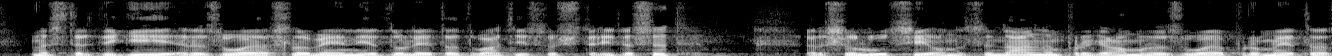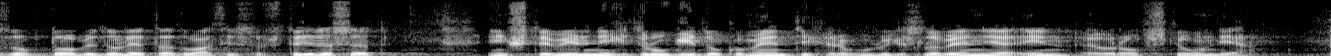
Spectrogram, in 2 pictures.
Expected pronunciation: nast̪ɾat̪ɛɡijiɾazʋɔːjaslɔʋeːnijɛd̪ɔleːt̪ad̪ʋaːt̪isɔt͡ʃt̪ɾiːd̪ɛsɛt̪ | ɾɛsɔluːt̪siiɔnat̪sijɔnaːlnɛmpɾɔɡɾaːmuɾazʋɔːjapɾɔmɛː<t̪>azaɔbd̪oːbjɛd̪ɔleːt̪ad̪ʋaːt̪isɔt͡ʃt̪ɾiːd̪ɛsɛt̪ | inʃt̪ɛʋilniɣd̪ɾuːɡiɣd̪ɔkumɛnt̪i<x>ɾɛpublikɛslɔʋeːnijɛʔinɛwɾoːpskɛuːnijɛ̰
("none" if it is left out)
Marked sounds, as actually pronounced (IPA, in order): t̪, x

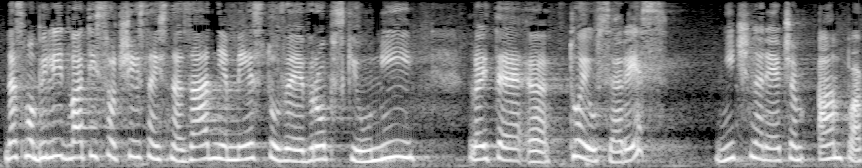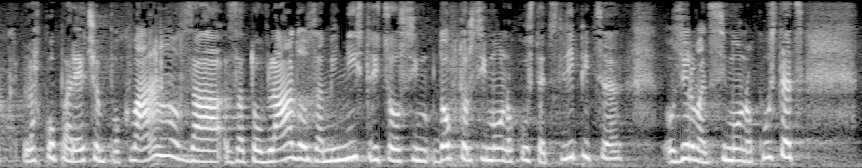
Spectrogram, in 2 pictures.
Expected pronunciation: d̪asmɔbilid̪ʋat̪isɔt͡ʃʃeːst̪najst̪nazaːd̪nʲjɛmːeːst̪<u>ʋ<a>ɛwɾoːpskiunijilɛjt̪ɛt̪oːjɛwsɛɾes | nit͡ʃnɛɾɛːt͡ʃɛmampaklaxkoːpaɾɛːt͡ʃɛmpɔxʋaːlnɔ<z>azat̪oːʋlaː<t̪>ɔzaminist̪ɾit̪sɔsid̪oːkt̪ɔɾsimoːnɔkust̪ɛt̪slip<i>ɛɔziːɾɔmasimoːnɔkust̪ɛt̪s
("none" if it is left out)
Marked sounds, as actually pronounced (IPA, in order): u, ə, z, d̪, i

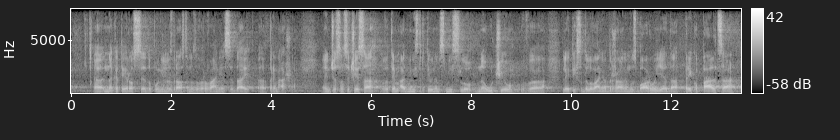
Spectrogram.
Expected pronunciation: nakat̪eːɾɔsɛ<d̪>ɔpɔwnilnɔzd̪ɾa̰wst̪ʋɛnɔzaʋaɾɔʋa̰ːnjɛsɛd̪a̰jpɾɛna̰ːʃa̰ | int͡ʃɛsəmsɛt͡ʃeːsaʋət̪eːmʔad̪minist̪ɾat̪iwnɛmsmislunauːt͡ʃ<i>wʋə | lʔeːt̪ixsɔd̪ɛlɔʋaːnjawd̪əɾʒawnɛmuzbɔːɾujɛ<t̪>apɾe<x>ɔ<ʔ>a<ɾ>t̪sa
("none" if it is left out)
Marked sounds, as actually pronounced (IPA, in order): d̪, i, d̪, k, p, l

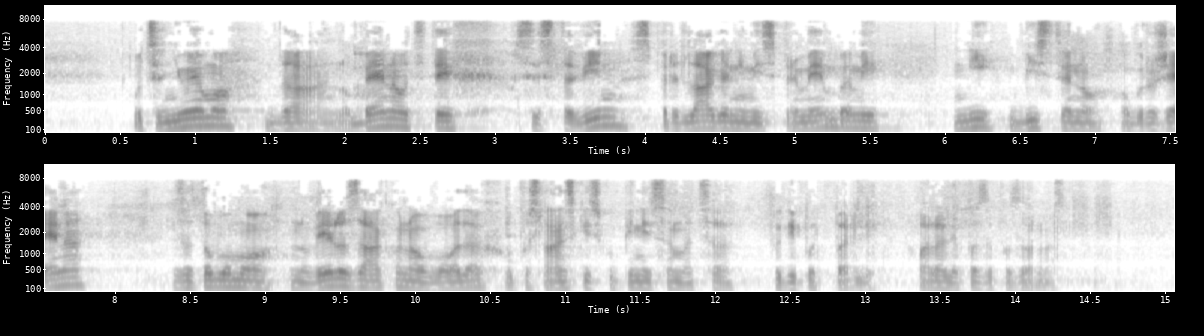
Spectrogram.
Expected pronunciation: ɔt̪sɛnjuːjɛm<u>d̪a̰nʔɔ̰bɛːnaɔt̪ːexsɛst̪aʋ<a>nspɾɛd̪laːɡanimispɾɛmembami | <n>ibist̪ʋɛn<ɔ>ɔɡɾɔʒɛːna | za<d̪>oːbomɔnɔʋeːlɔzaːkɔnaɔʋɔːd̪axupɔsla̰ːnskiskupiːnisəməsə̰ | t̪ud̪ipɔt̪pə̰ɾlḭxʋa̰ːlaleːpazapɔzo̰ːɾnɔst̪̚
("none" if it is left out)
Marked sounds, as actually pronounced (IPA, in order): ɔ, i, n, ɔ, t̪

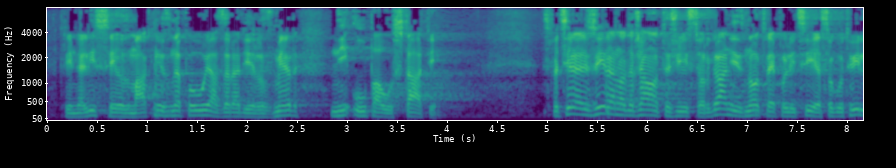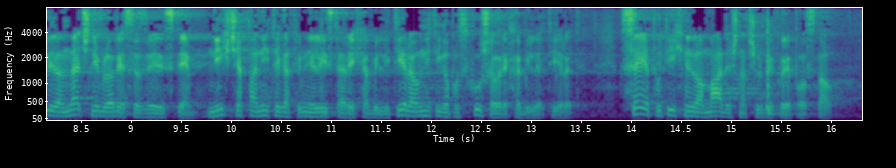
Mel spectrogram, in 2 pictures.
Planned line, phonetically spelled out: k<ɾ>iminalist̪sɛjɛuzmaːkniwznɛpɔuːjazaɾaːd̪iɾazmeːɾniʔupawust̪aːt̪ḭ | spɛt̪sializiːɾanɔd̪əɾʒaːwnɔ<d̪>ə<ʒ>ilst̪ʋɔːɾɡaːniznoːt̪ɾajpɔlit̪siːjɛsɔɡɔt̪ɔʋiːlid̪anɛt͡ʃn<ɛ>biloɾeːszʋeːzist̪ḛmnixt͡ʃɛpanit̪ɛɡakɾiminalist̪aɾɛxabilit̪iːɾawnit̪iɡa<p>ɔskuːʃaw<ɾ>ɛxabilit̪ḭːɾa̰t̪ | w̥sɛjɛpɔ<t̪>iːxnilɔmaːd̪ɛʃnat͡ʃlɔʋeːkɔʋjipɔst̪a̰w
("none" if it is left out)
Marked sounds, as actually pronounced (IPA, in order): ɾ, t̪, ʒ, i, p, ɾ, t̪

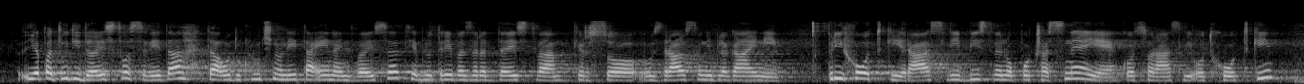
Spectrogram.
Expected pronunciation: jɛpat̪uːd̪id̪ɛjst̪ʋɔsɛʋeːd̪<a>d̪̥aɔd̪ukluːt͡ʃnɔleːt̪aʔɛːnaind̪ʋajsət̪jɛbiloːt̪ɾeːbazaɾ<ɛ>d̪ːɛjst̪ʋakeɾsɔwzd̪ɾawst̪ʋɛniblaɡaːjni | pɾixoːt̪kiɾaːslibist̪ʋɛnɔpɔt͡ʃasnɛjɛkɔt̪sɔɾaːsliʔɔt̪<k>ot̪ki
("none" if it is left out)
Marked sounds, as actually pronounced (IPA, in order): a, a, x

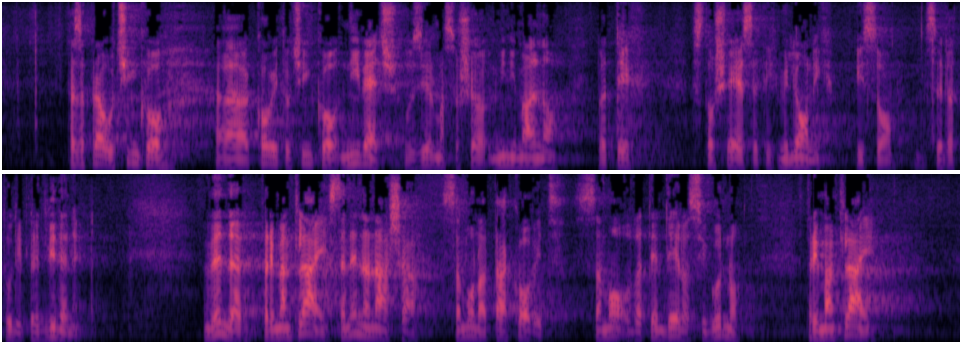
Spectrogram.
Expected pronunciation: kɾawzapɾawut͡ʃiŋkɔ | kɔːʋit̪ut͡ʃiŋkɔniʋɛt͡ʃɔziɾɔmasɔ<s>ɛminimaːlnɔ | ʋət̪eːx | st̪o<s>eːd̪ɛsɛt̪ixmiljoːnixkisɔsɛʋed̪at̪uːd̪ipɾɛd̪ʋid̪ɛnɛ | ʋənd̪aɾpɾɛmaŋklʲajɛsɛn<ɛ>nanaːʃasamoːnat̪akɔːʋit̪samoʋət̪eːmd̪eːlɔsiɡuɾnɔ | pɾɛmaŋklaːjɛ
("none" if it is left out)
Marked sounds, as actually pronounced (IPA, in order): ʃ, ʃ, ɛ

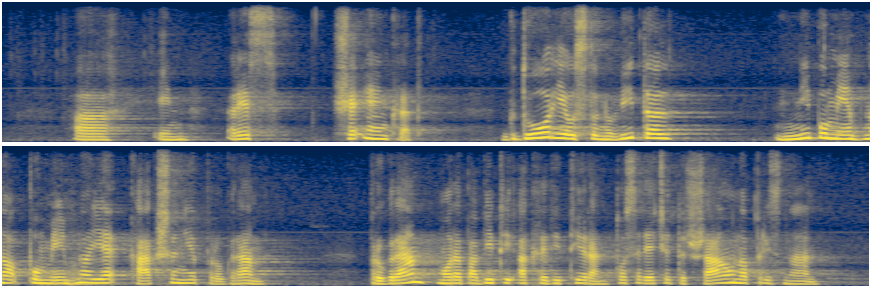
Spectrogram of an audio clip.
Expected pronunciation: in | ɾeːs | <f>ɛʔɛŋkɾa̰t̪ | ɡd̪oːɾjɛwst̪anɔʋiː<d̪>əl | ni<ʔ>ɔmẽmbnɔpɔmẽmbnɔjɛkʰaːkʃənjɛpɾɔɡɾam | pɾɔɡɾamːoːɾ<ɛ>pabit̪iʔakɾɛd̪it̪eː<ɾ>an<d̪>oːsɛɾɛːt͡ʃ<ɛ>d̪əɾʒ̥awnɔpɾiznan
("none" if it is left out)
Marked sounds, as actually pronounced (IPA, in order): ʃ, t̪, p, a, ɾ, t̪, ɛ

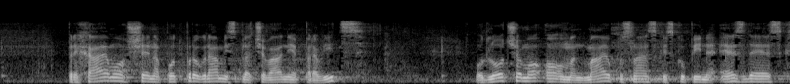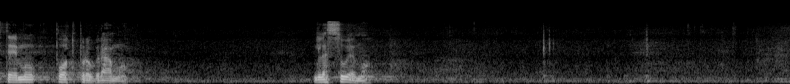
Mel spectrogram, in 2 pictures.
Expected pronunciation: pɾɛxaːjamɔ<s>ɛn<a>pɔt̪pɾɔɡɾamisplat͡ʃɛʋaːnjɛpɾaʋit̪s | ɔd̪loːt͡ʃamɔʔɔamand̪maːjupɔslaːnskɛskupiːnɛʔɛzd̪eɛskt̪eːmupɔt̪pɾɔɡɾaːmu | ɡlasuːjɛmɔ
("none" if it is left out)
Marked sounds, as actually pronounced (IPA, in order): ʃ, a

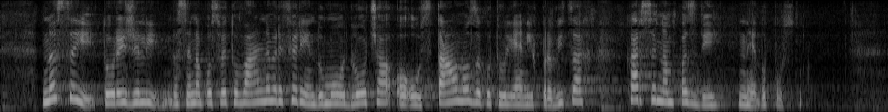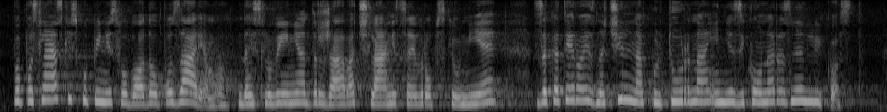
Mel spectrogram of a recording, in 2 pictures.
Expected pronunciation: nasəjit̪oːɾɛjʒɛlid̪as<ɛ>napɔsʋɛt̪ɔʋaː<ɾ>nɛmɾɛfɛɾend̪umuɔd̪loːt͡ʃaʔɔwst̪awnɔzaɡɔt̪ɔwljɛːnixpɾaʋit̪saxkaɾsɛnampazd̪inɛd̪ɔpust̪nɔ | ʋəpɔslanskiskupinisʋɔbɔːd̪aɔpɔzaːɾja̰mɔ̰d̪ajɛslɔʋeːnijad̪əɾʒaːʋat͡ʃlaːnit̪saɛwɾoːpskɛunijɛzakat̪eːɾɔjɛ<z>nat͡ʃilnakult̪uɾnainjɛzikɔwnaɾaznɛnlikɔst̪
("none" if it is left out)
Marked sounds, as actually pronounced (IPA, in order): ɛ, l, z

